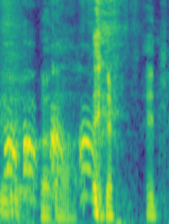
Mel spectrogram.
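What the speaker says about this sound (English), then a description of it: "the crow is the bird that can't sing but sings all the time" A crow caws in a short run of loud, hoarse calls close by, with a voice speaking over and between them.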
